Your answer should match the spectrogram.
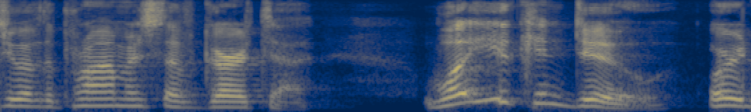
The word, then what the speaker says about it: Goethe: it's written Goethe, but in German, that name is pronounced Goethe. Right. So again, I wish to remind you of the promise of Goethe.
